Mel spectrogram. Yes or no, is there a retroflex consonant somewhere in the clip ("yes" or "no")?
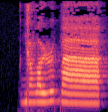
yes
